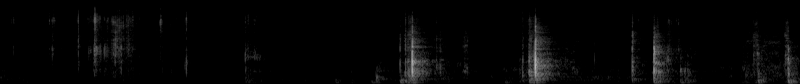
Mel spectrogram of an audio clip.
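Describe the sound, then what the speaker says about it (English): An onion chopped with a knife on a board in scattered bursts of sharp cuts and crinkly peel sounds, close, with quiet pauses between. "We're going to cut this onion, right?"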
